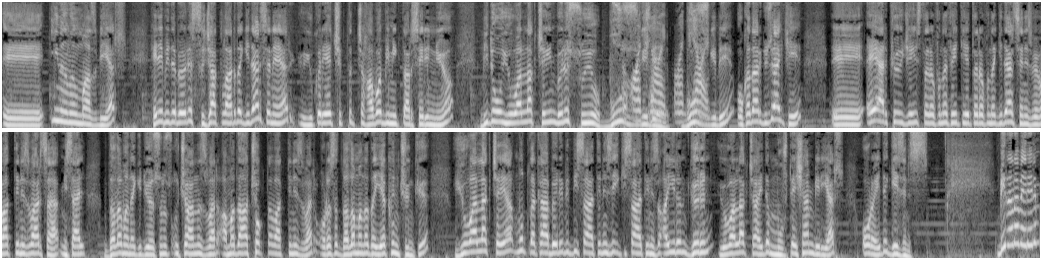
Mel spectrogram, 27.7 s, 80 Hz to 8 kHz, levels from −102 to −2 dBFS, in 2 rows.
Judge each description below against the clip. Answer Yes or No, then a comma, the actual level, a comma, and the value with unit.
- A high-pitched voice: Yes, high, 200 Hz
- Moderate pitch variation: Yes, average, 3.8 semitones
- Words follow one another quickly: Yes, fast, 170 wpm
